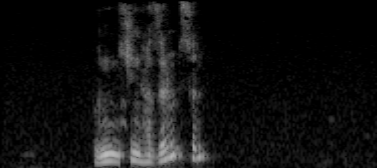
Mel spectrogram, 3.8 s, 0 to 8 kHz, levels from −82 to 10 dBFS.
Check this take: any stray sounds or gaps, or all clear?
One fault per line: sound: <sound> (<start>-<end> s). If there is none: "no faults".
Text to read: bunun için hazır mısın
no faults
